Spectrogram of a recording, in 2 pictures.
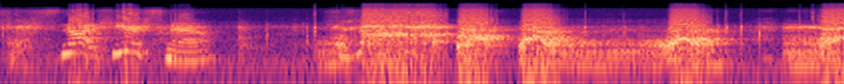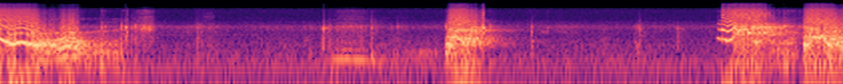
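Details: Two Schnauzers give wavering, high yips and whining 'talking' calls as a greeting to their owner while she is away, mixed with a woman's voice.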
